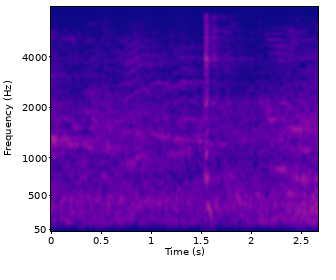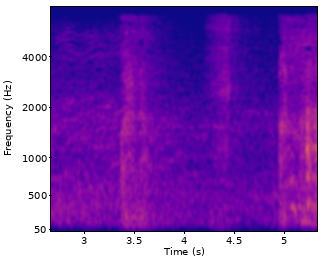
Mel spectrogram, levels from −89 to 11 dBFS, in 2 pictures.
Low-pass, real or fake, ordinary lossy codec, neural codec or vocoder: 7.2 kHz; real; MP3, 32 kbps; none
